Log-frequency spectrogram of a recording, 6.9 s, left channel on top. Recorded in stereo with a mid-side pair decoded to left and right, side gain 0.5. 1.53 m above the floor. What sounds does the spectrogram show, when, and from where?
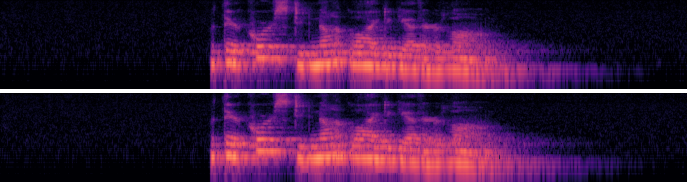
2.1 s a woman speaking: 15° right, 1.4 m; by 5.0 s 25° left, 2.5 m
